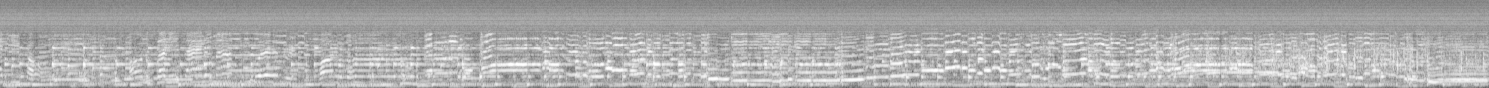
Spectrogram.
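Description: Bluegrass string band playing an instrumental break, a bowed fiddle carrying the sliding lead melody over a steady plucked and strummed rhythm.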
